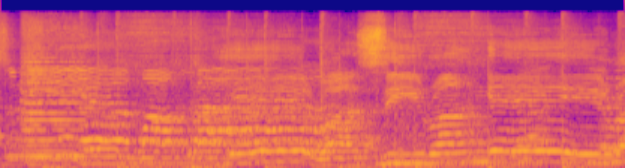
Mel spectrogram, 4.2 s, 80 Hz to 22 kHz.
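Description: Gospel worship song performed live: a male lead voice with a female backing singer, sustained sung lines over accompaniment from a Yamaha PSR-S770 arranger keyboard.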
